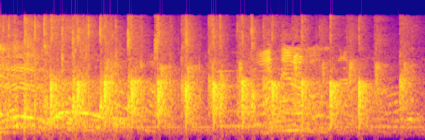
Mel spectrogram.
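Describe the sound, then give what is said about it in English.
Audience members clap for the finalists at a baking competition finale, a lively burst of hands with a fairly regular pulsing beat while voices talk over it. “You guys, give it up for the audience members one more time.”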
